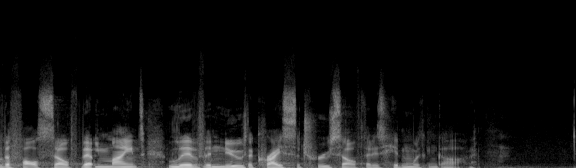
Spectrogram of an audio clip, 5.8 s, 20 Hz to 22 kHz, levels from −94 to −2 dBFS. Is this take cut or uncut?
cut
